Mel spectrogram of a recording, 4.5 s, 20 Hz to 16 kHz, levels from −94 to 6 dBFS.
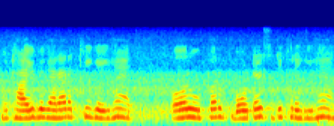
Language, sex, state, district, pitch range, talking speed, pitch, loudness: Hindi, female, Chandigarh, Chandigarh, 190-210 Hz, 150 wpm, 200 Hz, -15 LUFS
